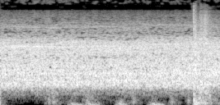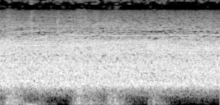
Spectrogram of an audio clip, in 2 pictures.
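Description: A large arena crowd roars and cheers.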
